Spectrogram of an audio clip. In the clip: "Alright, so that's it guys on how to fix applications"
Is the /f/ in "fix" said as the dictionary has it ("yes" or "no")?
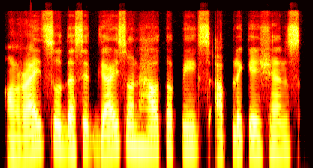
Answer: no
